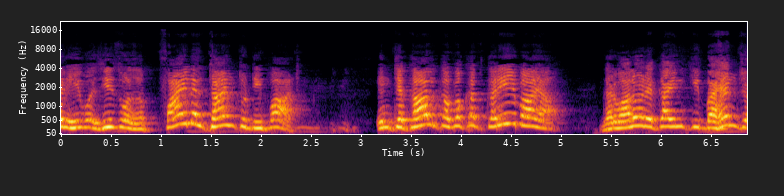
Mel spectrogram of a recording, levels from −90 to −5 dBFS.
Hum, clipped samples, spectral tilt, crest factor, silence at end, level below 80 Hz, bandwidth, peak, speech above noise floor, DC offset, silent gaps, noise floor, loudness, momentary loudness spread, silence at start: none; under 0.1%; -8 dB/octave; 16 dB; 0 s; -64 dBFS; 6.4 kHz; -2 dBFS; 31 dB; under 0.1%; none; -47 dBFS; -17 LUFS; 7 LU; 0 s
